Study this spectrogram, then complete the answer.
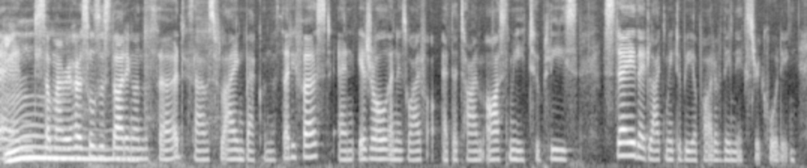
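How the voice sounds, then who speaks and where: A woman with a South African accent, fairly low pitch, fairly even intonation and a moderate pace. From South Africa, Mpumalanga. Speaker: gospel singer. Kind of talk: interview.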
